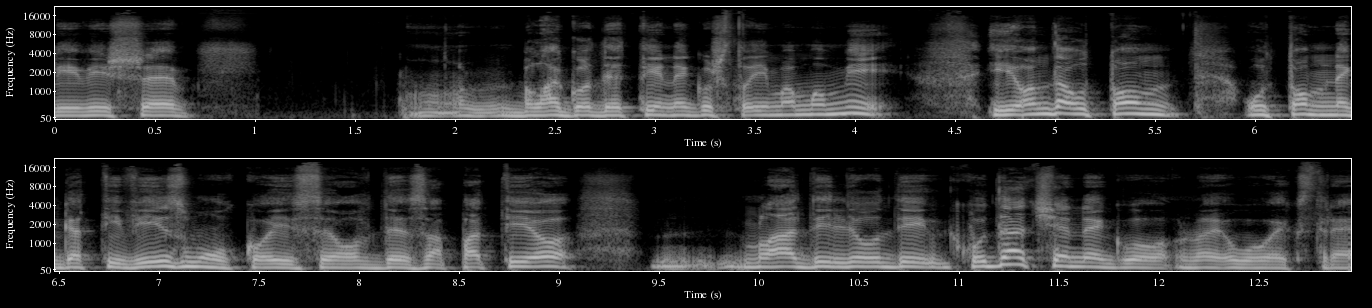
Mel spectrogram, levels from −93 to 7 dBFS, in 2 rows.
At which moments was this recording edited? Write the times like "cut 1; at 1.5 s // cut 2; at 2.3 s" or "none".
none

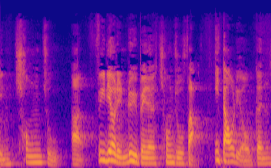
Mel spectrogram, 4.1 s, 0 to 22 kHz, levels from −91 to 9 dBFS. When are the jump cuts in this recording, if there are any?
cut 1; at 1.0 s

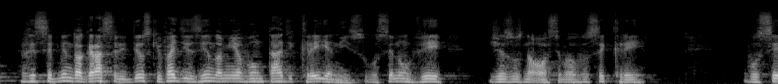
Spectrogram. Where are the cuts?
none

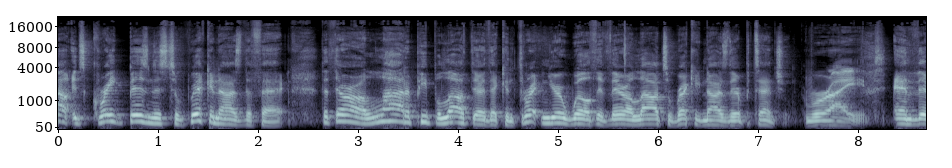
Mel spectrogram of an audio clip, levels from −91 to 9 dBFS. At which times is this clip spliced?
none

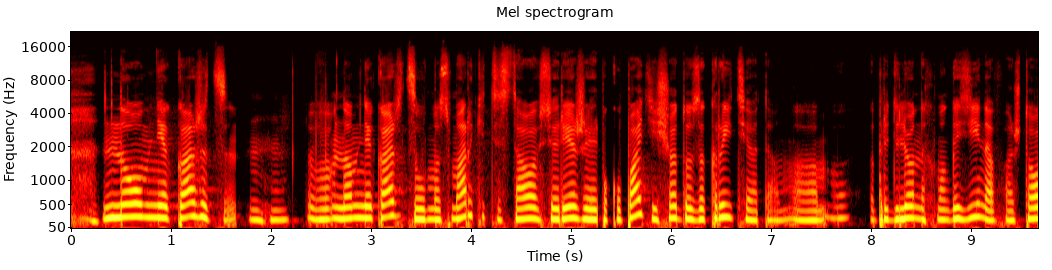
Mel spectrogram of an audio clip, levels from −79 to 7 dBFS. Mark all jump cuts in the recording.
cut 1; at 3.4 s // cut 2; at 5.3 s

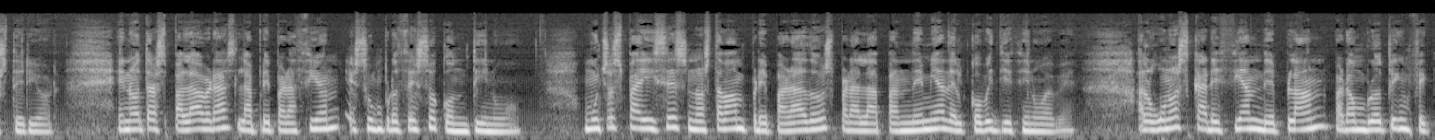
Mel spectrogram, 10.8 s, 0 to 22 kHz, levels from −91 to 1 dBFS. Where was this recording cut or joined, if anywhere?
none

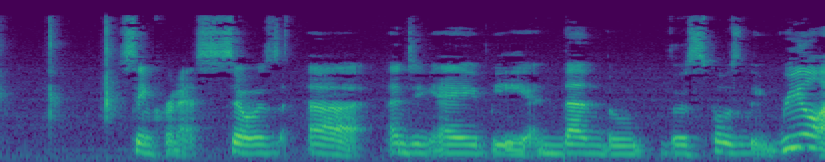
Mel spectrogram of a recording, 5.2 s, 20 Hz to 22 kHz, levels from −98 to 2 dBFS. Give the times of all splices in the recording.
none

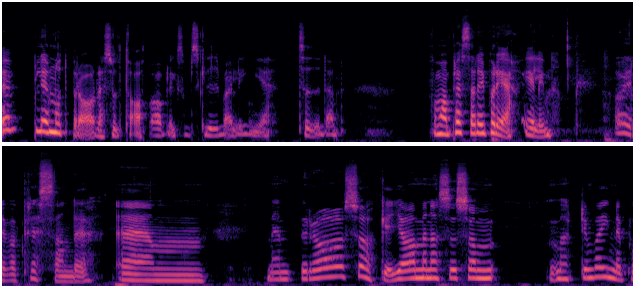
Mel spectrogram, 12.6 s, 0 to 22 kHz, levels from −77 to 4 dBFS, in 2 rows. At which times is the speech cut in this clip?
cut 1; at 1.5 s // cut 2; at 6.3 s

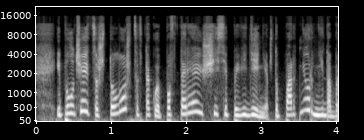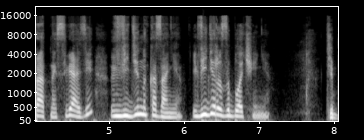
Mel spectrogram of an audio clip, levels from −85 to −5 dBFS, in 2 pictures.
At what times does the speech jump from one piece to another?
cut 1; at 1.3 s // cut 2; at 3.1 s // cut 3; at 3.9 s // cut 4; at 6.0 s

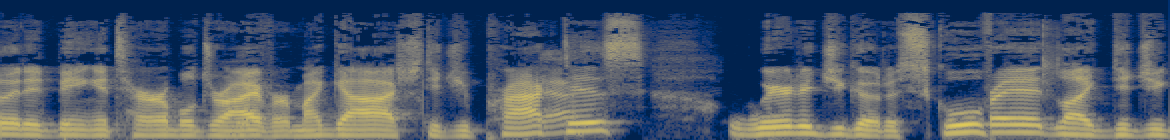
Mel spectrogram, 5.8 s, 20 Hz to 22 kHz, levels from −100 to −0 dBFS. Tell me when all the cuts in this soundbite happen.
cut 1; at 2.1 s // cut 2; at 5.0 s

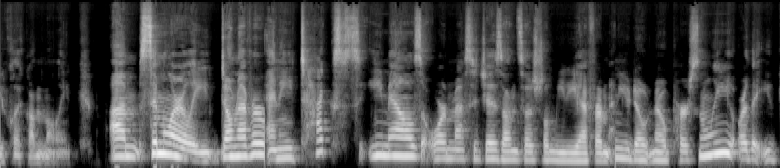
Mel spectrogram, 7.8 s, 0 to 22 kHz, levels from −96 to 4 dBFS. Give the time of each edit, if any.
cut 1; at 2.6 s // cut 2; at 6.2 s

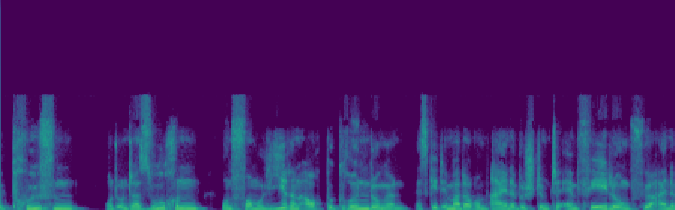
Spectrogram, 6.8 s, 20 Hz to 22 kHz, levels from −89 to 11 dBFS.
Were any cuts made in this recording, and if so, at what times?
cut 1; at 4.9 s

